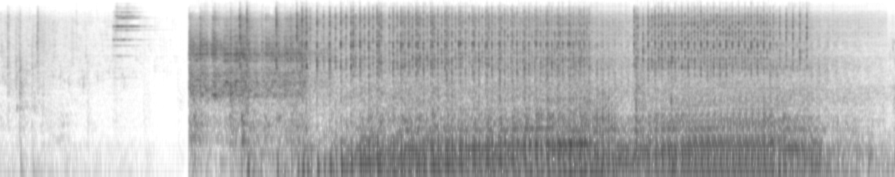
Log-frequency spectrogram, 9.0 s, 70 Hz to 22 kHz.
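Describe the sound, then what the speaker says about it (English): A water-logged Type 4 Porsche VW engine from a 914 restoration cranks briefly, then catches and runs loud and close with a rough, steady idle, the tone shifting slightly partway through. "Type 4 Porsche VW engine, we got it running."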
